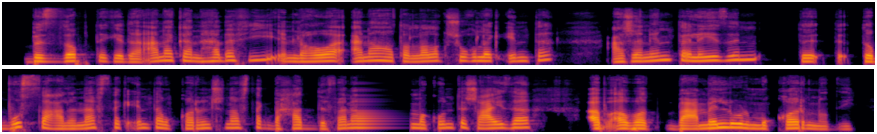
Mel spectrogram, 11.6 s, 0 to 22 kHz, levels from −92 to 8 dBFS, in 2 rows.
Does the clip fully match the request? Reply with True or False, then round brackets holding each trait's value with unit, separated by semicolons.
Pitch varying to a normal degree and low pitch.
False (3.1 semitones; 185 Hz)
